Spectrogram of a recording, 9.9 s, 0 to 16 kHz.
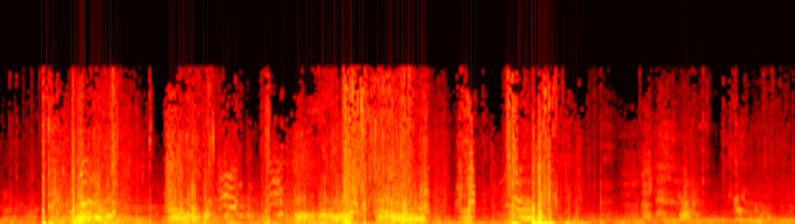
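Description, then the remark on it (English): A zombie dog in the video game Resident Evil 3 remake attacks the character Jill with loud, frantic snarls and harsh barks in rapid, overlapping bursts, mixed with sharp crunching impacts, then a brief calmer tail near the end. “And here's a better sound of one of them attacking Jill in the Resident Evil 3 remake.”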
